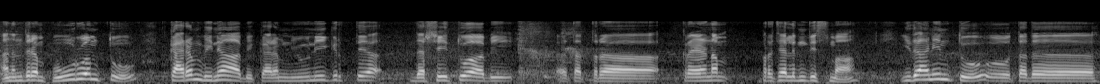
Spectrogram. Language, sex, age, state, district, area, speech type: Sanskrit, male, 45-60, Kerala, Kollam, rural, spontaneous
